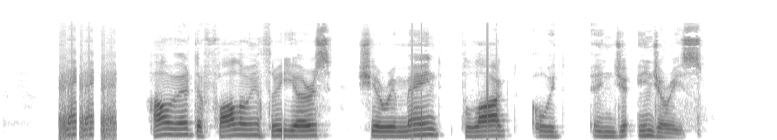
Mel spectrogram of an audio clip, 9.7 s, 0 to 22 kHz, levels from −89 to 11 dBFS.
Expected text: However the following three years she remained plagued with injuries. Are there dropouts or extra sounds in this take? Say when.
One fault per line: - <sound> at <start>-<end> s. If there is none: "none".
- laugh at 0.7-1.5 s
- dropout at 3.5-3.6 s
